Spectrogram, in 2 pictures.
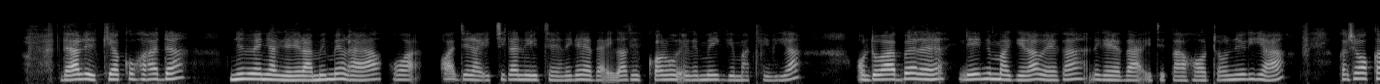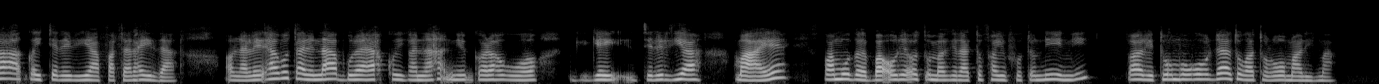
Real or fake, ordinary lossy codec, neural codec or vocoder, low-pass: fake; none; codec, 16 kHz in and 24 kHz out, 0.8 kbps, FocalCodec, streaming, 65536 codes; 7.2 kHz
